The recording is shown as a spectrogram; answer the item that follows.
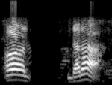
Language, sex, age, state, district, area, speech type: Assamese, male, 30-45, Assam, Lakhimpur, rural, conversation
